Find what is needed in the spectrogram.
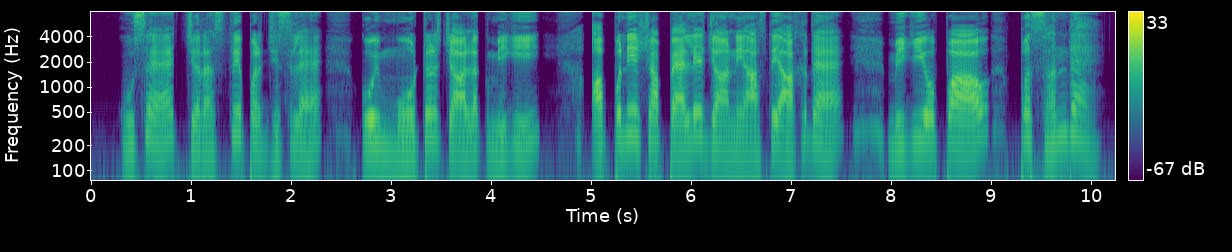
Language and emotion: Dogri, happy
